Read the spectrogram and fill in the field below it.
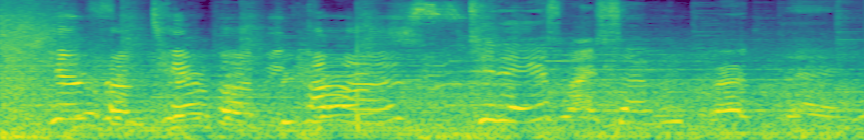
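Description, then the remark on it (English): A dense outdoor crowd murmurs and chatters steadily in the rain, many overlapping voices blending into a continuous babble with occasional louder calls rising above it. “Oh, what a great crowd. Rainy and still they come.”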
